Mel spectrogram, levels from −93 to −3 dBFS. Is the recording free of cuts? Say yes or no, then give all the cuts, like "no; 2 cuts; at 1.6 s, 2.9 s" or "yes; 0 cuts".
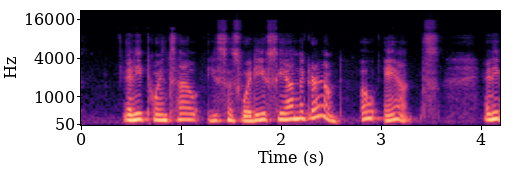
yes; 0 cuts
